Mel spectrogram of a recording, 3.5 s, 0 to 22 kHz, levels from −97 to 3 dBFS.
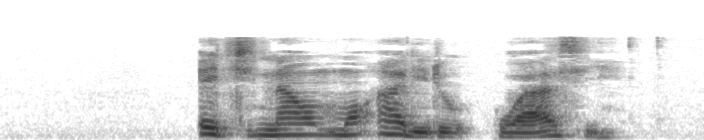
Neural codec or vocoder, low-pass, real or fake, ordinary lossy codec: none; 7.2 kHz; real; AAC, 32 kbps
